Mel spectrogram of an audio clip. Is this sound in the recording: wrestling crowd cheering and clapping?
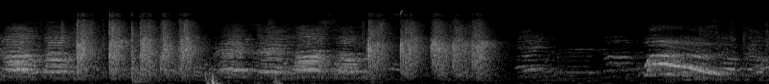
yes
